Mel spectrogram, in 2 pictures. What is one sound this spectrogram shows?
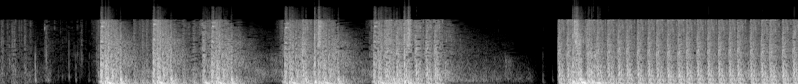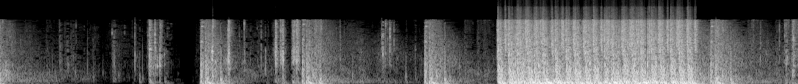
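Gunshots fire in loud, rapid bursts.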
